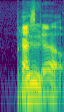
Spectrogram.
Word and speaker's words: Pascal: Paschal? – Is it Pat? Oh, from the Warriors. – Yeah, the Warriors. Pascal.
